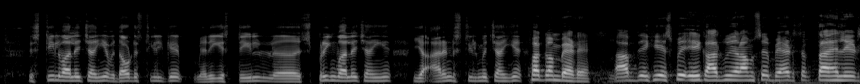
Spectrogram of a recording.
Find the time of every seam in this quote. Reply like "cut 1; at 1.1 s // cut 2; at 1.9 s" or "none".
cut 1; at 5.3 s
